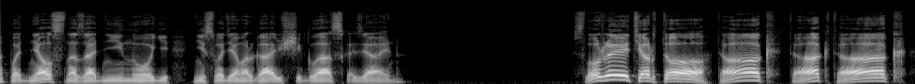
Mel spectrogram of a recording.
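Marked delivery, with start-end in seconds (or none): 5.7-9.1 put-on old trainer barking commands, high and loud; booming circus ringmaster. A narrator's reading. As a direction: call the dog to sit up like a showman. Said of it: "проговорил старик".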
